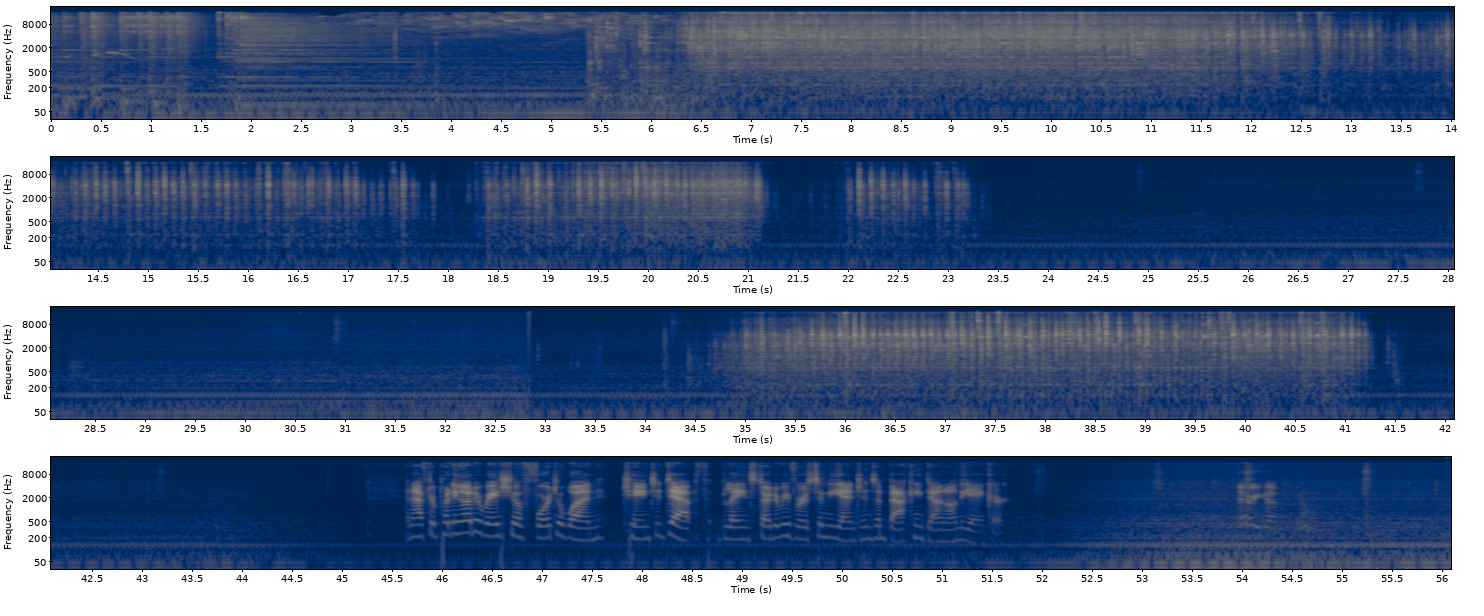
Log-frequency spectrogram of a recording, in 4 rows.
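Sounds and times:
anchor chain rattling: 5.4s - 23.6s, 34.3s - 41.6s.

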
